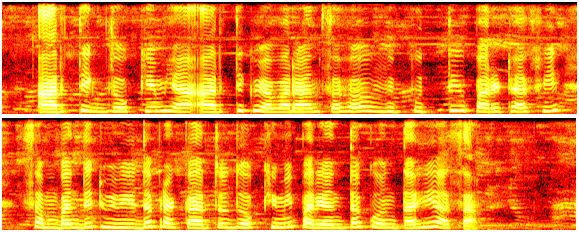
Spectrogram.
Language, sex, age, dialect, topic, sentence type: Marathi, female, 18-24, Southern Konkan, banking, statement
